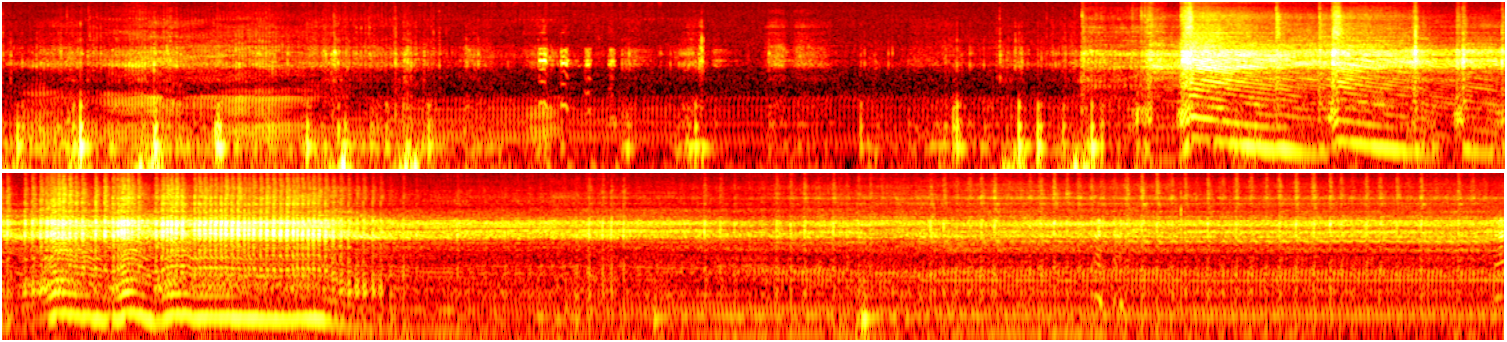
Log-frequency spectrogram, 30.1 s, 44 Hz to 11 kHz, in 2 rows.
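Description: Yamaha YZ250 two-stroke dirt bike engine: a run of sharp knocks and thumps over the first few seconds, then the engine revving up and down for about seven seconds, before settling to a steady idle for the last ten seconds or so.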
